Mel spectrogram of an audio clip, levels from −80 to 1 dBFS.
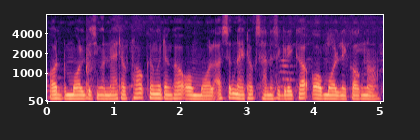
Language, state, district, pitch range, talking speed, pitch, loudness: Kokborok, Tripura, West Tripura, 120-135 Hz, 225 wpm, 125 Hz, -16 LUFS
